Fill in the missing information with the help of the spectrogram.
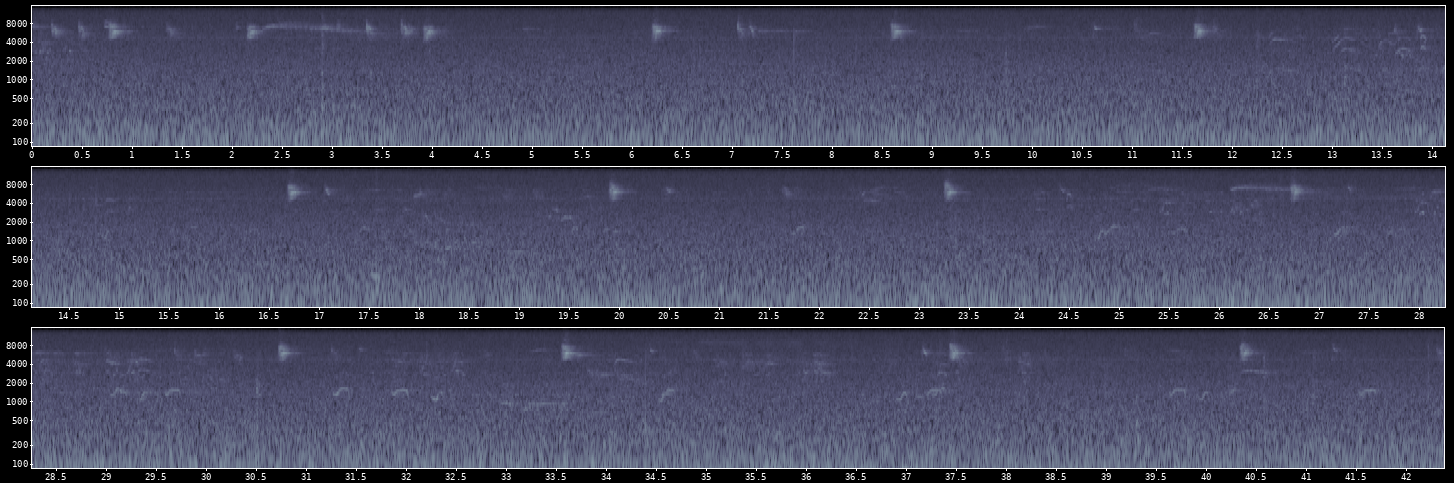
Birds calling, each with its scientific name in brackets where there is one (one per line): Montezuma Oropendola (Psarocolius montezuma)
Rufous-capped Warbler (Basileuterus rufifrons)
